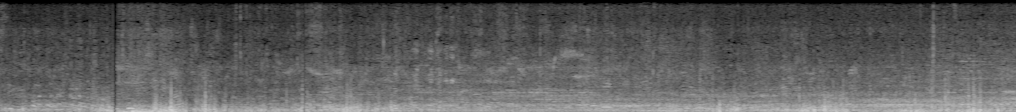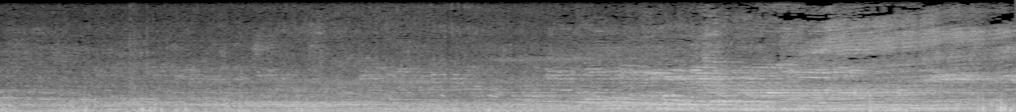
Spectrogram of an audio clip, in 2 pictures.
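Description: Many runners' footsteps patter on the road.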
